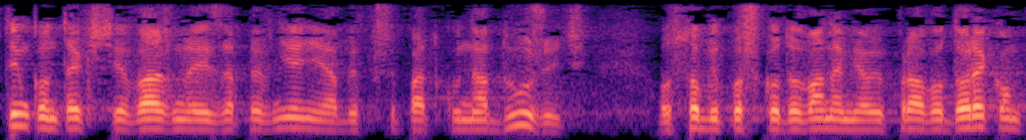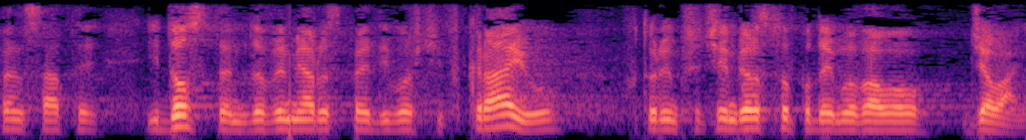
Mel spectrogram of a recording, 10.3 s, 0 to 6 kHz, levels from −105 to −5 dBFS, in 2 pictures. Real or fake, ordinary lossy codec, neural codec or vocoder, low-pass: real; none; none; 5.4 kHz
